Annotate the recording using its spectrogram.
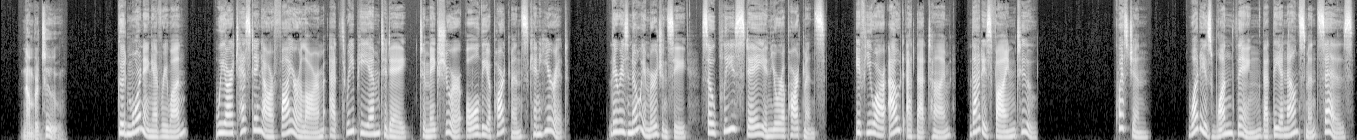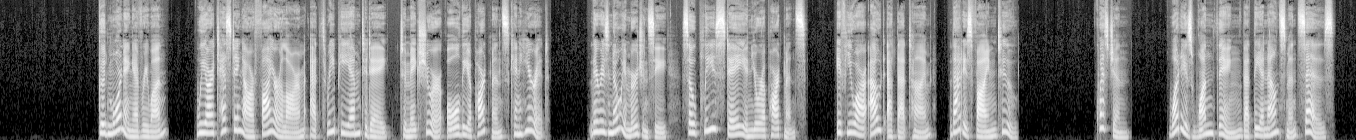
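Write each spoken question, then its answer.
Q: What is one thing that the announcement says?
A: The fire alarm will be tested at 3 p.m. today (there is no emergency).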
